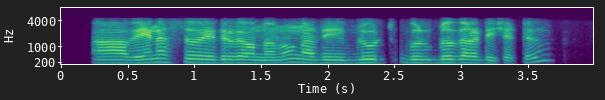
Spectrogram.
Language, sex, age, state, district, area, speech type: Telugu, male, 18-30, Andhra Pradesh, N T Rama Rao, urban, conversation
